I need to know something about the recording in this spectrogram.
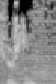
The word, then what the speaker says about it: Kirsten: But the new one out this weekend is Kirsten Dunst. Did I say her name right? Kirsten?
